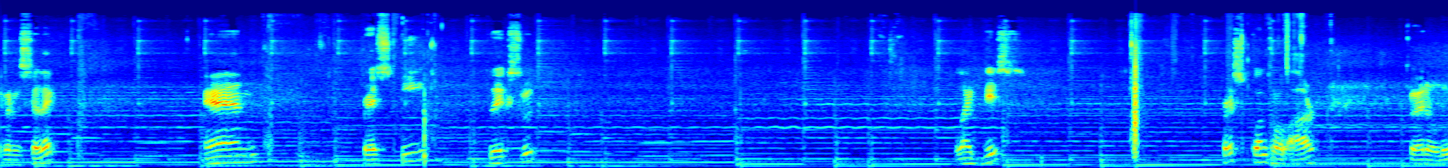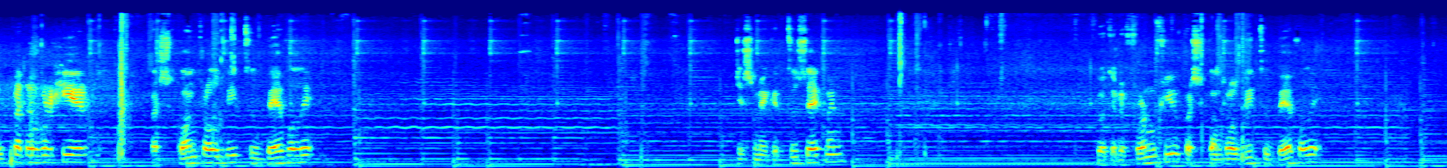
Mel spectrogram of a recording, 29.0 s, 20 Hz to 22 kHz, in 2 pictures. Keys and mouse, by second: 3.9 e, 12.7 ctrl+r, 15.4 Escape, 16.6 ctrl+b, 23.7 Escape, 25.2 `, 26.5 ctrl+b.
